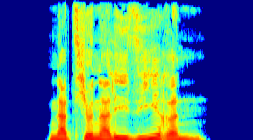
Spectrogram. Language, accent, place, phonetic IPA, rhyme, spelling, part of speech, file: German, Germany, Berlin, [nat͡si̯onaliˈziːʁən], -iːʁən, nationalisieren, verb, De-nationalisieren.ogg
- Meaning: to nationalize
